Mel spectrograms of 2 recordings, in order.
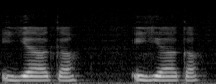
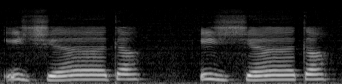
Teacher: हमने या को खींच कर पढ़ना है · یہاں پر ہم نے اس طرح نہیں پڑھنا ایاک، ایاک، بلکہ ہم نے یا کو کھینچ کر پڑھنا ہے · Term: الف مدہ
